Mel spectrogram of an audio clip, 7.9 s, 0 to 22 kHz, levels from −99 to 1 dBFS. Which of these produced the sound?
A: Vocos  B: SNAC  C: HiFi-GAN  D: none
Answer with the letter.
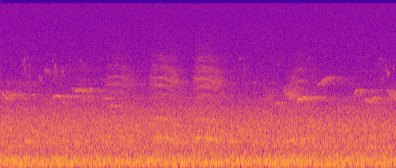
D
